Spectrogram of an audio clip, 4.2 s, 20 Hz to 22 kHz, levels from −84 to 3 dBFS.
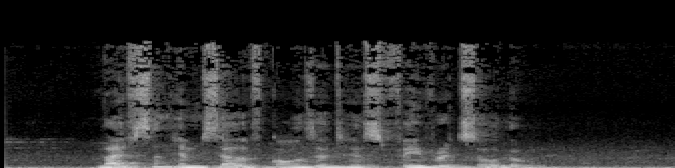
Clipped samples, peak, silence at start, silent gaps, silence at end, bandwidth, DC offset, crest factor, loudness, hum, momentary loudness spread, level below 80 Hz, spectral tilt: under 0.1%; -4 dBFS; 0 s; none; 0 s; 17 kHz; under 0.1%; 14 dB; -18 LUFS; none; 21 LU; -34 dBFS; -6 dB/octave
